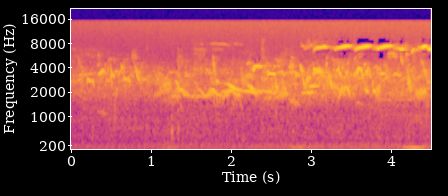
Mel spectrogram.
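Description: A dense dawn chorus with a wren behind, blackbirds in the foreground and reed warblers farther off, with overlapping high chirps, trills and warbling phrases running continuously at a fairly quiet, steady level, plus a thin sustained high whistle near the end.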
